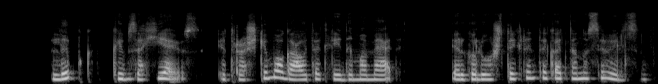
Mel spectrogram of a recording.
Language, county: Lithuanian, Klaipėda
